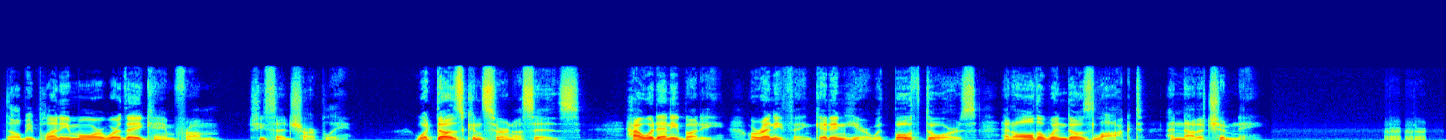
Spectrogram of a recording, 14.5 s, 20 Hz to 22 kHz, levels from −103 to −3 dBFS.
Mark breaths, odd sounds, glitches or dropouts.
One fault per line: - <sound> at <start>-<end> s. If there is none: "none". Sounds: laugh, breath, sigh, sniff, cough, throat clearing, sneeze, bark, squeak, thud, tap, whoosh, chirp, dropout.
- laugh at 13.8-14.3 s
